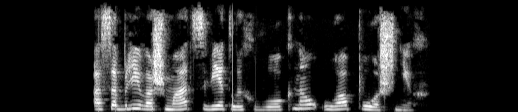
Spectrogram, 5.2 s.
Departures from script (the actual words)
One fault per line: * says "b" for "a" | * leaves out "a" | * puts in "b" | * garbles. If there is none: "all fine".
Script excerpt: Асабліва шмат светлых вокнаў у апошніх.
all fine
